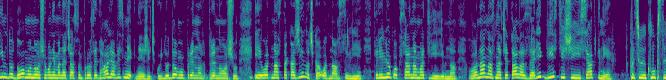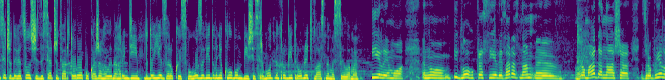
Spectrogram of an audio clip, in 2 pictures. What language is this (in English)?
Ukrainian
